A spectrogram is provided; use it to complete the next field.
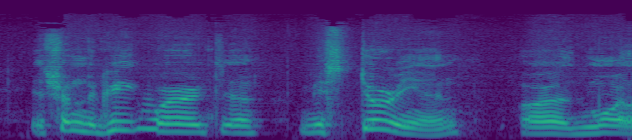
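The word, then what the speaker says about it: μυστήριον: The word mysteries is from the Greek word mysterion, or more like mysterious, but it's mysterion is how you pronounce it, or mysterion is, I think, the actual pronunciation in the Greek.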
